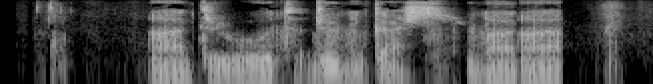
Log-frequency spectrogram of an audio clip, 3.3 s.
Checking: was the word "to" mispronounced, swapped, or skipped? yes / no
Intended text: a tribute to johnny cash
yes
